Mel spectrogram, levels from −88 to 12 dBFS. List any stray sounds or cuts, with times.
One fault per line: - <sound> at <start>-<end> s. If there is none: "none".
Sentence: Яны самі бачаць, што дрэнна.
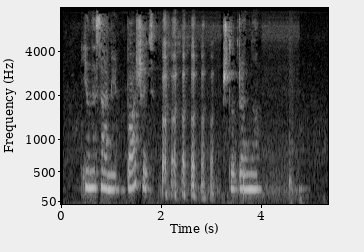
- laugh at 2.0-3.1 s
- whoosh at 4.5-4.7 s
